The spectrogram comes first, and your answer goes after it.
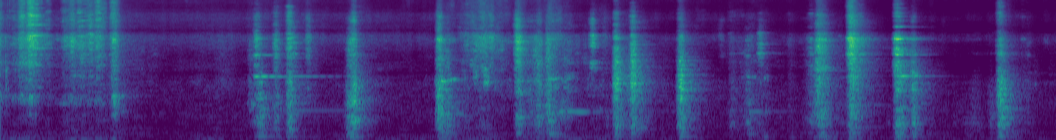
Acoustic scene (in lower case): kitchen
